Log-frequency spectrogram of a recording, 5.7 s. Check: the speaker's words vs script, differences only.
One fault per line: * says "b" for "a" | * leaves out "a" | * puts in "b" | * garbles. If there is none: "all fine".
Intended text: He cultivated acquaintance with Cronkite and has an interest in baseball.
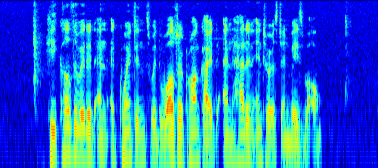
* puts in "an"
* puts in "Walter"
* says "had" for "has"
